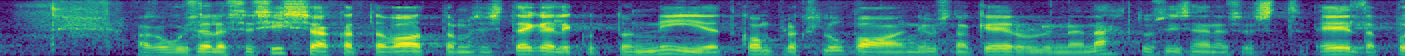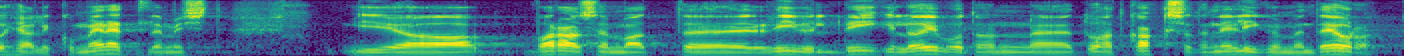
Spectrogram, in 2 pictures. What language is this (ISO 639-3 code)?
est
